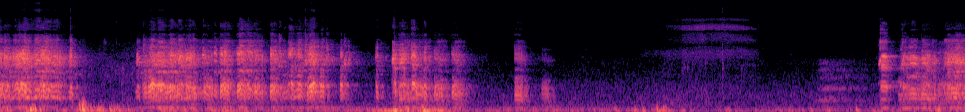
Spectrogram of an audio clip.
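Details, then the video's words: Geese calling near a front porch: loud, nasal, harmonic honks in bursts over the first four seconds, then a quieter pause with a few faint calls, and a fresh burst of honking at the end. "Geese Making Noise in my Front Porch"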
